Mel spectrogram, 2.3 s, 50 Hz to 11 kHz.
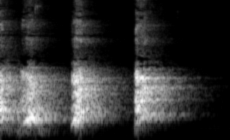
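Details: Great Dane puppy named Blacky barking while playing with a toy dog; three sharp, loud barks about 0.6 seconds apart, each trailing off with a short echoing decay.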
